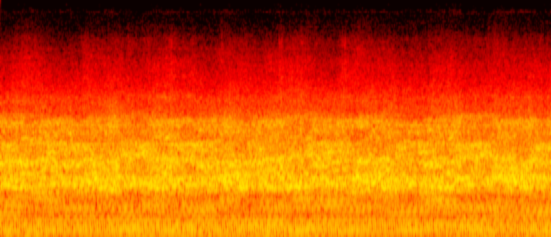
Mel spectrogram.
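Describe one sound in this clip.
A car engine roars steadily.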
